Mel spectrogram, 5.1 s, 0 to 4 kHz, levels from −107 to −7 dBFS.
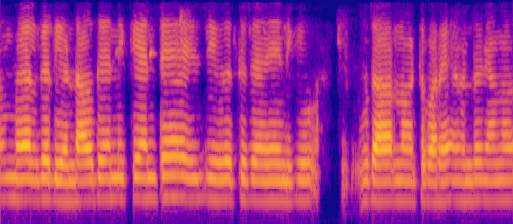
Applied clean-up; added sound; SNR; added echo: neural mask model Resemble Enhance denoiser.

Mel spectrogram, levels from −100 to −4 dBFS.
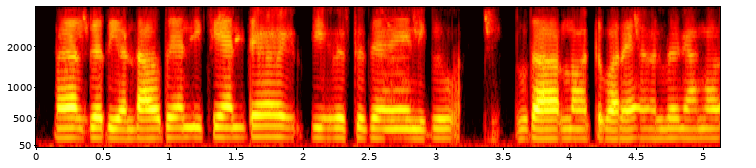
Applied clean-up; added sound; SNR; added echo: neural diffusion model UNIVERSE++.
